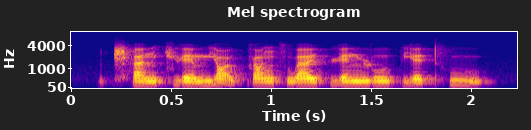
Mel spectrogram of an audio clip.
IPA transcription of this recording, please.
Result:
ʈ͡ʂʰ a˧˥ n t͡ɕ ɥ ɛ˧˥ m j ɑ̰˨˩ ʊ̯ k ɑ˥˩ ŋ s w a˥ ɪ̯ p ɥ ɛ˥ n ɻ o˥˩ ʊ̯ p j ɛ˧˥ t̪ʰ u˥˩

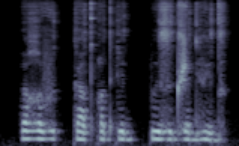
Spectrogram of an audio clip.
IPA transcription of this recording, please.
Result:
ə ʁ ɯ v ʏ kː a d q e d k e d pː ɨ z ɨ d ʒ a d vʲ ɯ d

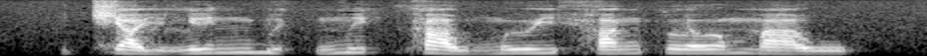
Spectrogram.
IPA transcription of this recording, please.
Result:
t͡ɕ a˨˩ j l i˦˥ n b e˨˩ k̚ m i˦˥ t̚ k a˨˩ w m ɯː˦˥ j h a˦˥ ŋ p l ɤː˦˥ m a˧ w

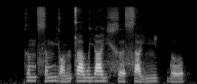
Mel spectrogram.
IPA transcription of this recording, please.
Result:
k ə˧ m s ə˧˥ m j ɔ˨˩˦ n ʈ a˧ w j a˧ j x əː˨˩˨ s a˨˩˨ j ɲ i˨˩ k̚ l o˨˩˨

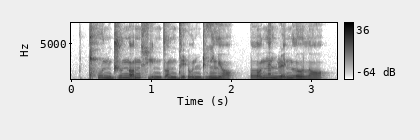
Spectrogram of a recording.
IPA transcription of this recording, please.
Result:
ǃʰ u˦˨ n d͡ʒ u˦˥ n ɔ̰˦˥ n x ḭ˨˩ n d ɔ̰˨˩ n d ḭ˨˦ ɽ ṵ˨˩ n ɖʱ ĩ˦˥ lʲ ɔ˨˩ | lˠ ṵ˦˥ n ɛ̃˨˦ n ɭ ḛ˦˥ n l o˦˨ l ɔ˨˩

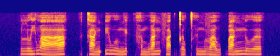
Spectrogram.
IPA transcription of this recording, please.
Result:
l u˧˥ j w aː˨˩˦ | k a˨˩˦ ŋ ʔ i˧ w u˨˩ ŋ e˦˥ k̚ h ə˨˩˨ m w a˧ ŋ f a˨˩ k̚ t̪ ə˨˩ w t̪ʰ ɨ˧ ŋ v a˨˩˦ w ɓ a˧˥ ŋ n u˧ ə̯

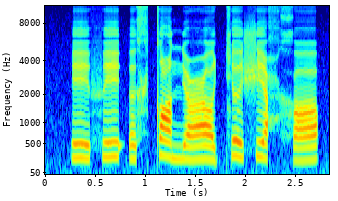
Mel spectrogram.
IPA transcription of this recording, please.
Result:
e˨˩ f e˨˦ ʔ ə˨˩ x tˤ ɛ˥˩ n ʏ˨˩ ʕ ɒ˨˩ c ə˥˩ ʃ e˥˩ ħ x ɒ˨˦

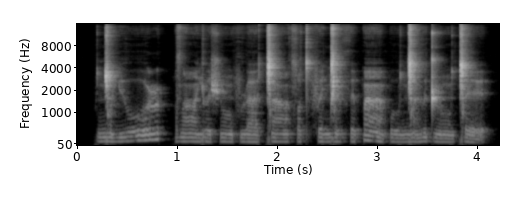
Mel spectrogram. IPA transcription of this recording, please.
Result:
ŋ͡ǀ o lʲ oː ɭ | zˤ ãː j ɵ ɐ̯ ʃ õː f ɹ a ɐ̯ ǀ ãː sˤ o t f ɛ ŋ͡ǀ ə ɭ θ ɛ p ãː p oː ŋ͡ǀ ã ɣ ɵ t ɭ õː ǀ ɛ

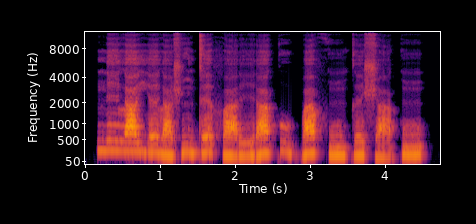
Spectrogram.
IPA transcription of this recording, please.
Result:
n e˦ l a˦ j ɛ˧ l a˨ ʃ ĩ˧ d ɛ˧ f a˨ ɾ e˨ ɾ a˨˦ k u˦˨ b a˨˦ f ũ˧ k ɛ˧ ʃ a˨ k ũ˧

